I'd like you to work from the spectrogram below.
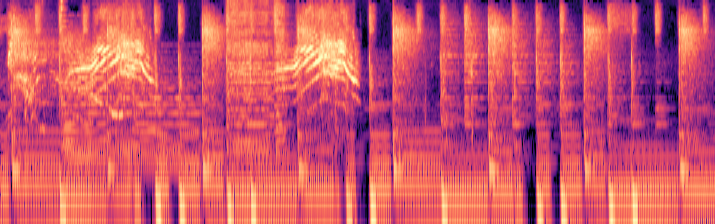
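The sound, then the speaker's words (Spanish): A person singing a song imitates a howling cat, letting out two long, wavering yowls that rise and fall, loud over dense, driving music. “tienes que aullar.”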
